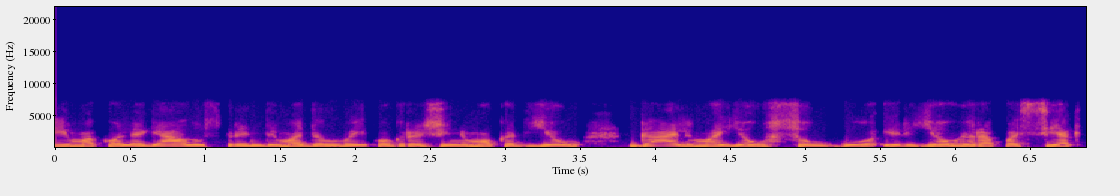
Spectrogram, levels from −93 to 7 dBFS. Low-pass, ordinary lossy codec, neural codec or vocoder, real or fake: 7.2 kHz; Opus, 24 kbps; none; real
